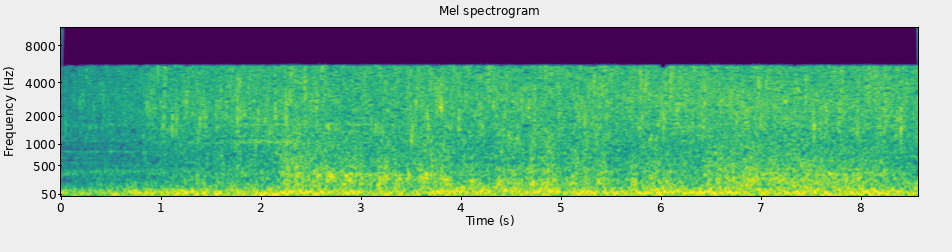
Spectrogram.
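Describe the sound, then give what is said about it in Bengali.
Heavy rain pours down on an open field in a dense, continuous roar, with a deep low rumble running beneath it throughout and no voices. “লোকালয় ছেড়ে যখন আমরা ফাঁকা মাঠের মাঝখানে এসেছি তখনই শুরু হল বৃষ্টিপাত।”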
